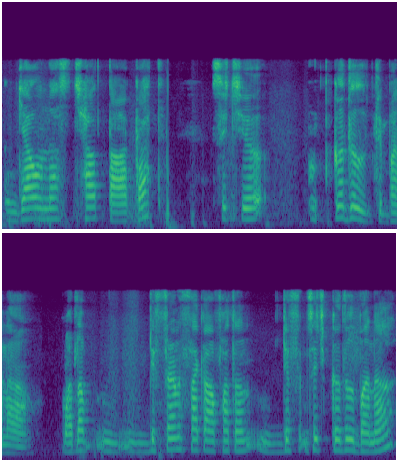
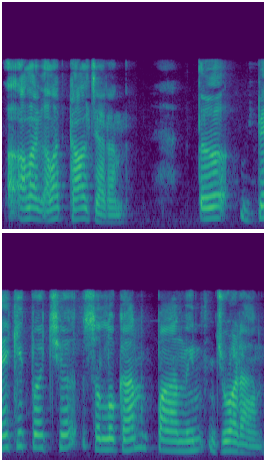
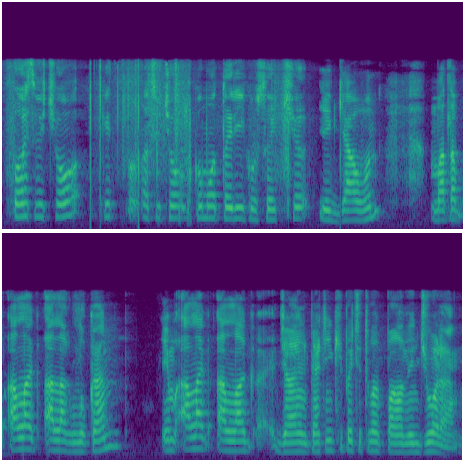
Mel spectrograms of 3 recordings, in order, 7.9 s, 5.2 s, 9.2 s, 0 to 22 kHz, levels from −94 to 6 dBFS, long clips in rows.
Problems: none marked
